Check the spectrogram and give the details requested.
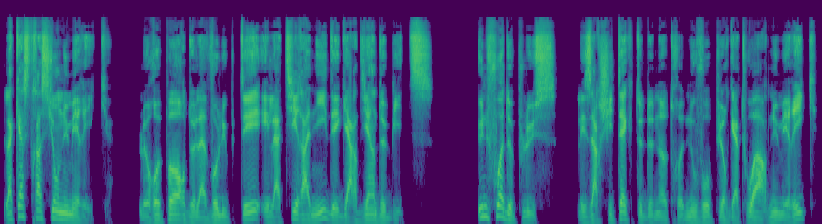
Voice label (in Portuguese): narracao, fr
